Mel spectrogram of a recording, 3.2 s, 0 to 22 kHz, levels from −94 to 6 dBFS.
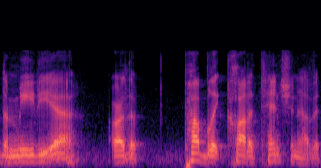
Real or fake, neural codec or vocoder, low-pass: fake; vocoder, 22.05 kHz, 80 mel bands, WaveNeXt; 7.2 kHz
